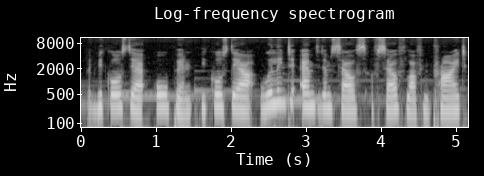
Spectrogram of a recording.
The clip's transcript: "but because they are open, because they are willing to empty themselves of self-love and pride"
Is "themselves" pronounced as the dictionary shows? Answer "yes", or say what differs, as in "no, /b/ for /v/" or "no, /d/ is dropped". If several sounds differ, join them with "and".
yes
